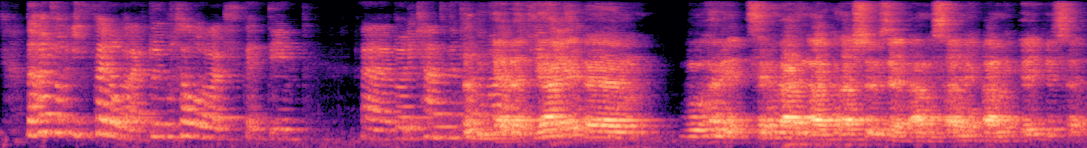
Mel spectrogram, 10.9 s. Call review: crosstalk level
present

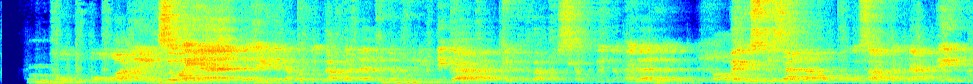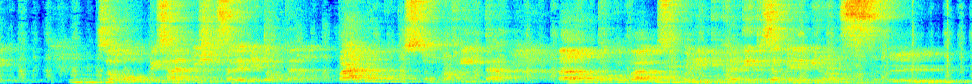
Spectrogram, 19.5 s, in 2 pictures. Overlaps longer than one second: present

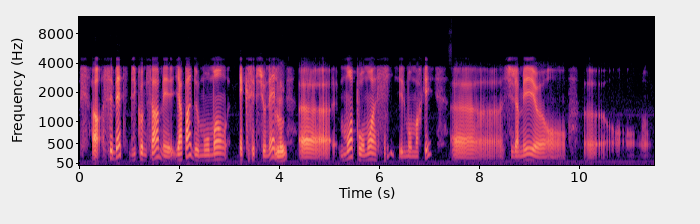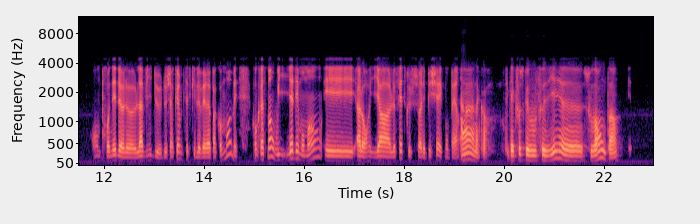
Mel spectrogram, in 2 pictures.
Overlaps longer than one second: none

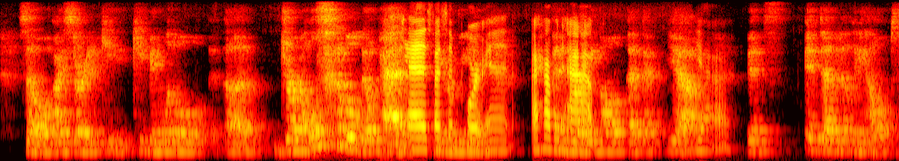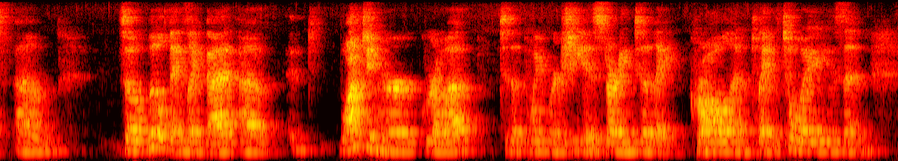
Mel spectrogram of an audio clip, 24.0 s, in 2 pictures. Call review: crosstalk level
present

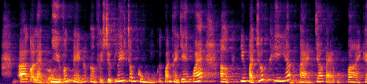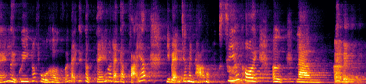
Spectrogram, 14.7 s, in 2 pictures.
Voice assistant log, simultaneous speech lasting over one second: none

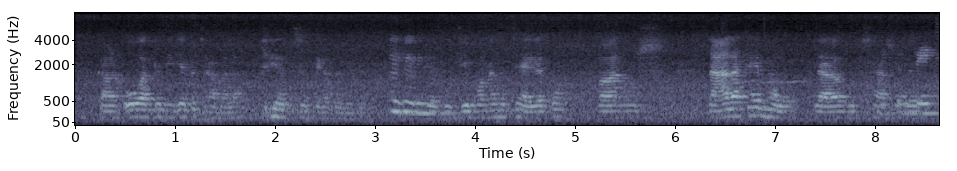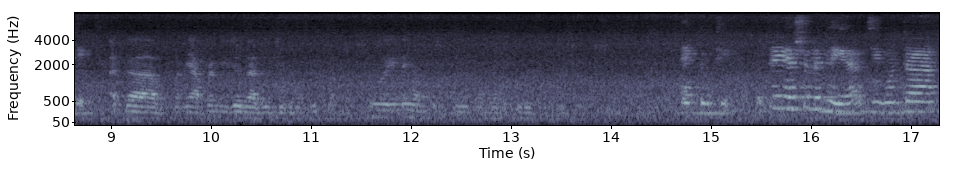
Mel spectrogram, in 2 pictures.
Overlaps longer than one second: none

